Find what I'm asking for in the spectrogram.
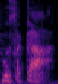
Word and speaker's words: moussaka: Anyway, it's in Greek, it should be pronounced moussaka, with an emphasis on the last K-A.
